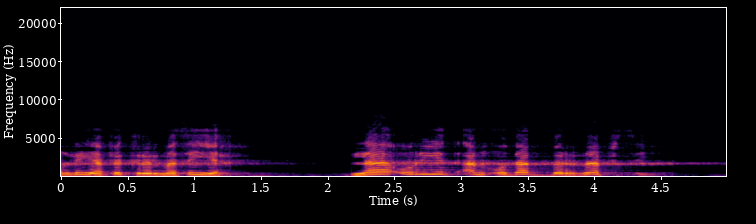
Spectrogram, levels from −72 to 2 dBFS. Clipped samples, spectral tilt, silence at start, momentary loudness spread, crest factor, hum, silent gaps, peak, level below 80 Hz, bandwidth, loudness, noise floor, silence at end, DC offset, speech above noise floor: under 0.1%; -6.5 dB/octave; 0 s; 12 LU; 16 dB; none; none; -4 dBFS; -64 dBFS; 6.6 kHz; -17 LUFS; -56 dBFS; 0.4 s; under 0.1%; 39 dB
